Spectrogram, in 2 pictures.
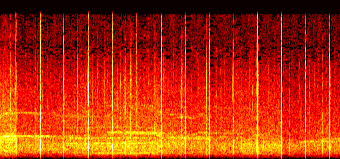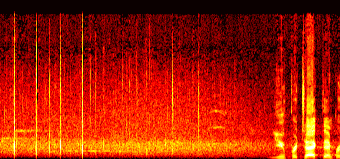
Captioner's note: cheers and applause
